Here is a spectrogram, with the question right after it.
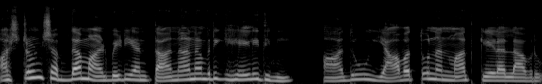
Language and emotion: Kannada, sad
